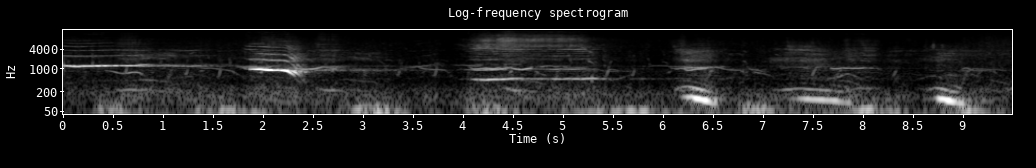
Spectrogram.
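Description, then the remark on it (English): Humpback whale song: eerie sliding moans, rising whoops and high chirping cries follow one another, then deep swooping groans repeat toward the end, echoing and fairly loud with no one speaking. “The UN greetings on this track are mixed with another sound, humpback whale songs.”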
